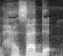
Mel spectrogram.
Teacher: Kemudian ini huruf dal mantul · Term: huruf qalqalah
